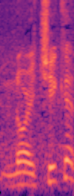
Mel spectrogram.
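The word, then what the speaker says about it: Norichika: the first question was is it Nori chica he goes yes said Oh I thought it was nka he goes yes either way right but it's he says through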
